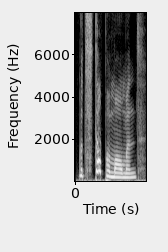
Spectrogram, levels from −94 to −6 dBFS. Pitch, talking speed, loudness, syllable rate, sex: 235 Hz, 225 wpm, -15 LUFS, 5.4 syllables/s, female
